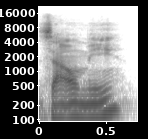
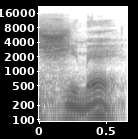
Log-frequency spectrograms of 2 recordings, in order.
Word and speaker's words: Xiaomi: But to be completely honest, I use the is it Xiaomi? Did I say that right? I'm always saying it wrong. Xiaomi. I think it's Jime. According to Ryan, Jime.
